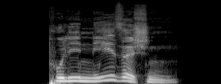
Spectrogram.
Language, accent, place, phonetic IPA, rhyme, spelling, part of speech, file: German, Germany, Berlin, [poliˈneːzɪʃn̩], -eːzɪʃn̩, polynesischen, adjective, De-polynesischen.ogg
- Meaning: inflection of polynesisch: 1. strong genitive masculine/neuter singular 2. weak/mixed genitive/dative all-gender singular 3. strong/weak/mixed accusative masculine singular 4. strong dative plural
